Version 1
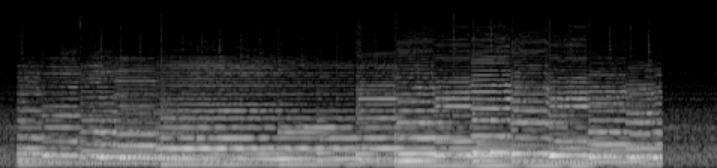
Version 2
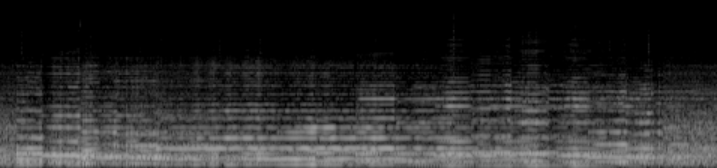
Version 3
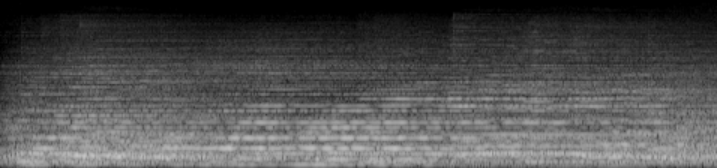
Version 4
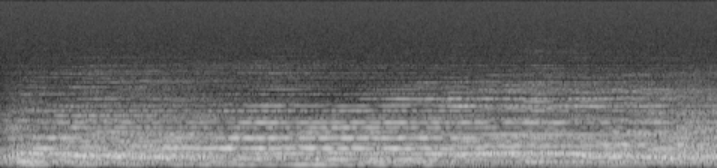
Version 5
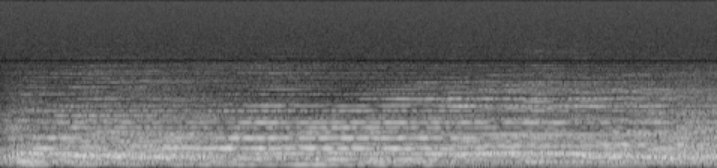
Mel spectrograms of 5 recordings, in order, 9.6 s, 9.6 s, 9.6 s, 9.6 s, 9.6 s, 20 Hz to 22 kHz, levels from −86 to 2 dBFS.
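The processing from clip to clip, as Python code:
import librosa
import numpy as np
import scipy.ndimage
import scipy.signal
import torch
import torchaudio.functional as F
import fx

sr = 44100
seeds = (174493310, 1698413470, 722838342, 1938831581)

y1 = scipy.signal.sosfilt(scipy.signal.butter(2, 130.0, 'highpass', fs=sr, output='sos'), x)
y1 = fx.over_compress(y1, sr, threshold_db=-35.0, ratio=-1.0)
y1 = fx.echo_diffused(y1, sr, ms=738, feedback_pct=45, wet_db=-7)
y2 = scipy.signal.sosfilt(scipy.signal.butter(2, 110.0, 'highpass', fs=sr, output='sos'), y1)
y2 = fx.high_shelf(y2, sr, hz=3100.0, db=11.5)
y2 = fx.rev_shimmer(y2, sr, seeds[0], rt60_s=3.6, semitones=7, shimmer_db=-8, drr_db=-9.0)
y3 = fx.high_shelf(y2, sr, hz=3500.0, db=-9.0)
y3 = fx.rider(y3, sr, range_db=10, speed_s=0.5)
y3 = fx.dmg_noise_colour(y3, sr, seeds[1], colour='blue', level_db=-45.0)
y3 = y3 * librosa.db_to_amplitude(5.0)
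y4 = fx.notch(y3, sr, hz=5000.0, q=13.0)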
